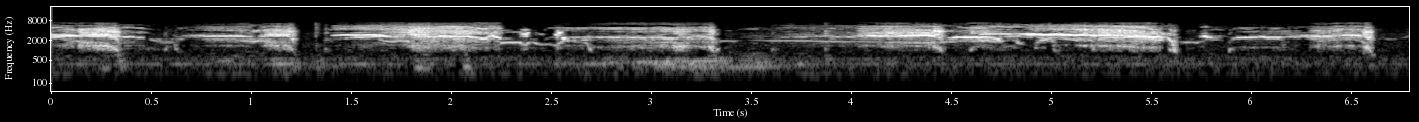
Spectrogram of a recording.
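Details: Peregrine falcon nestlings begging as the mother brings supper, Żerań thermal power plant in Warsaw, Poland, 15 July 2022: rasping, strained squeals run together in long ragged phrases, a soft low drone beneath.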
